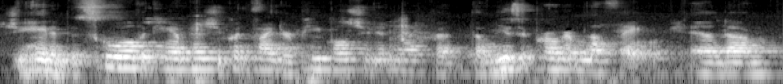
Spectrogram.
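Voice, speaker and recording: A woman's voice: lowish voice, steady tone, normal speed, dark tone. A woman in her fifties telling personal stories at a talk, earnest, conversational and emotional. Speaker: speaker at a talk. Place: event venue with audience. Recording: echoey room.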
